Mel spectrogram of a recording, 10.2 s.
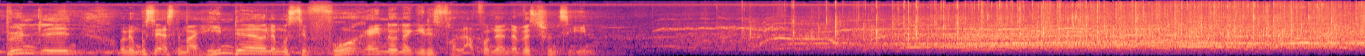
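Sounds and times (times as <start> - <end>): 
speech: 0.0 - 4.7
audience applause: 4.9 - 10.2.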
